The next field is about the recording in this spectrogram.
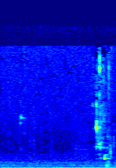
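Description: A quiet, brief wet sip of beer, a soft slurp with small liquid clicks near the end, over a low steady background hum with no talking.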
